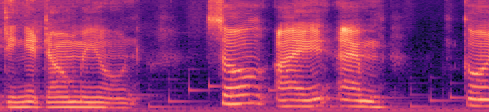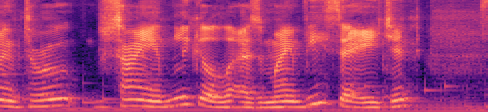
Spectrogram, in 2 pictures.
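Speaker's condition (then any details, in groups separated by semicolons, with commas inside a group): Traumatic brain injury; very debilitating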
